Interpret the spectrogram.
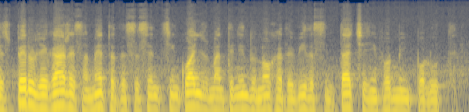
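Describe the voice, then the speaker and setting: A man talks at a very fast pace with a fairly low pitch. His pitch variation is ordinary. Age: 60s. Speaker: physician. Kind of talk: podcast interview.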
